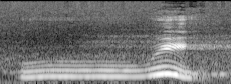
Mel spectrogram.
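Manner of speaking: high, delighted ooh-wee as the stretch lands; excited ooh-wee. Real, not acted. Yoga teacher enjoying the forward fold, excited whoop.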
